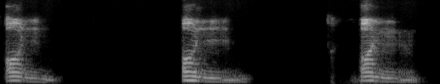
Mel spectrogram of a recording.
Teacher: if it only had one I pronounce it on on on I had emphasis on the o and I lengthen out these sounds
